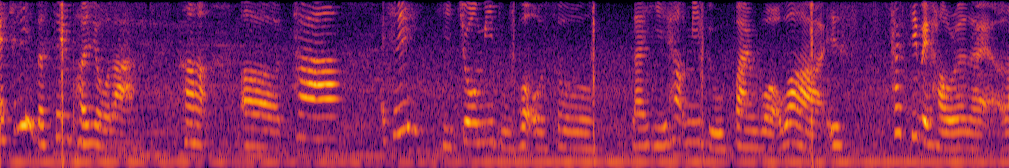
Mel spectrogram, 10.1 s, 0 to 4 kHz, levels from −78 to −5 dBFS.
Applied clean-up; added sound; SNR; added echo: none; Fire; 17 dB; none.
